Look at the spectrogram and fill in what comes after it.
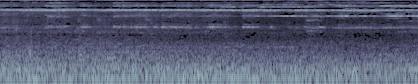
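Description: Passenger train coaches rolling along the track, a steady rumble of wheels on rails with thin high-pitched tones ringing above it.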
